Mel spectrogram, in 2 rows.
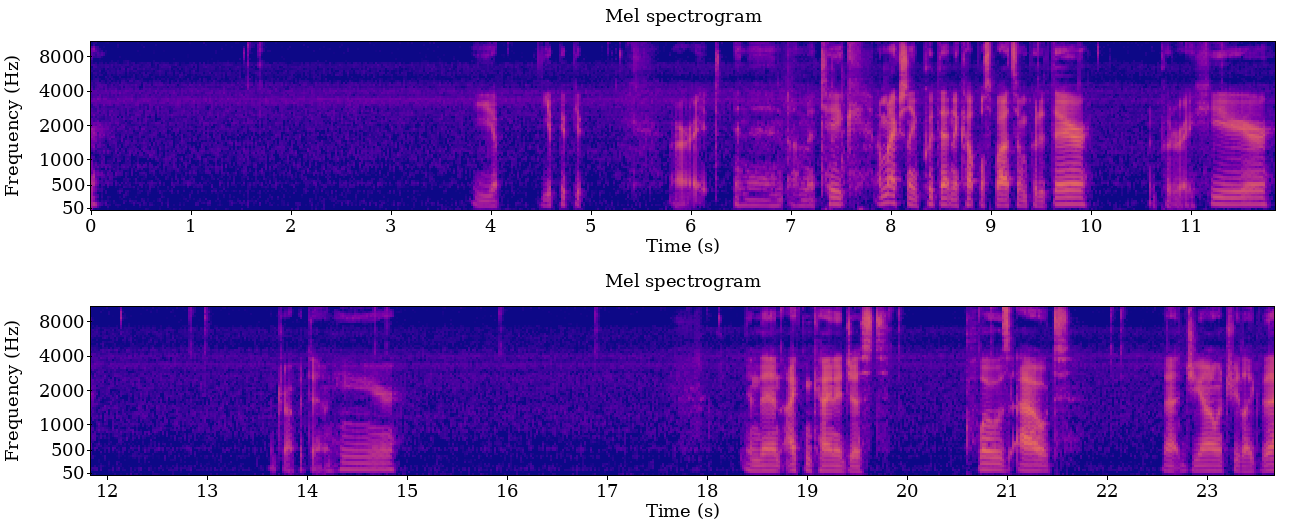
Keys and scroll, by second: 7.5 m, 15.7 e, 18.4 r.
